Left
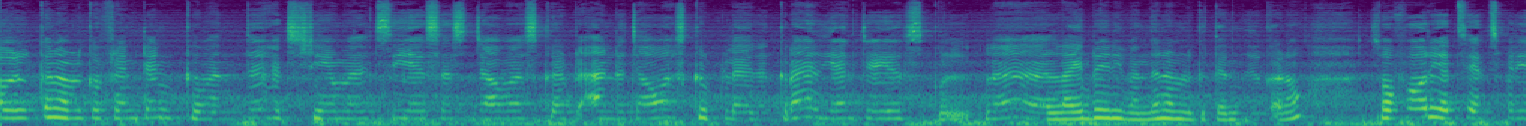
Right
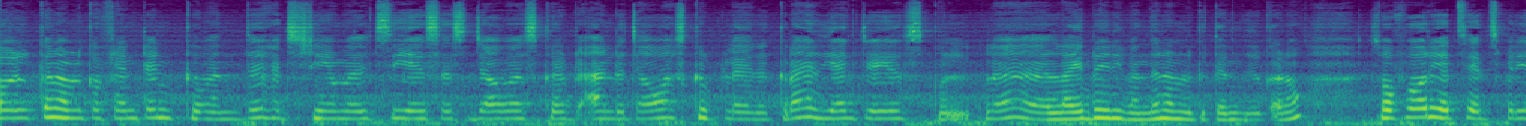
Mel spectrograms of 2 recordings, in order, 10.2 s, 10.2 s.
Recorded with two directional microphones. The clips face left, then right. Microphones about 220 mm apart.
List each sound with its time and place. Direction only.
0.0 s speech: 50° right (ahead or behind)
